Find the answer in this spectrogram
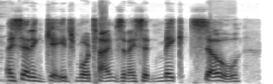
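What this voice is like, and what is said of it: Good character impression. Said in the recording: “Oh, that was a really good impression of that, dude.”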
